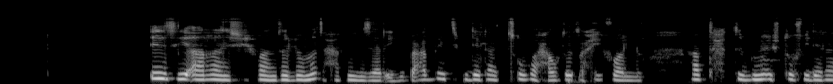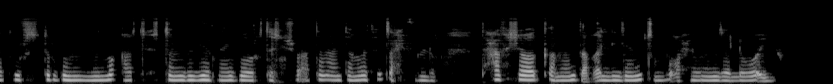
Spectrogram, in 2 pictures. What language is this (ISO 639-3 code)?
tir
